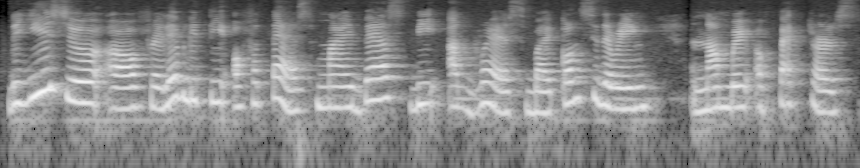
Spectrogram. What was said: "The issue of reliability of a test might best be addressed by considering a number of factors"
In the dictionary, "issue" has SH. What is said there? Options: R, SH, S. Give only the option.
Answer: S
